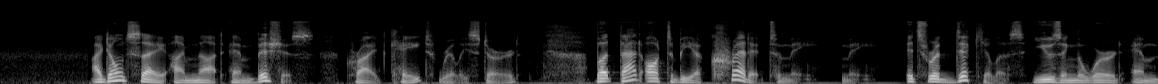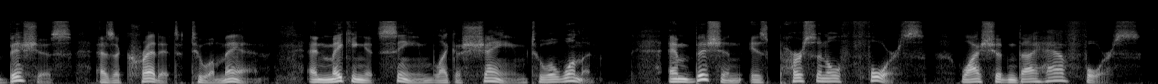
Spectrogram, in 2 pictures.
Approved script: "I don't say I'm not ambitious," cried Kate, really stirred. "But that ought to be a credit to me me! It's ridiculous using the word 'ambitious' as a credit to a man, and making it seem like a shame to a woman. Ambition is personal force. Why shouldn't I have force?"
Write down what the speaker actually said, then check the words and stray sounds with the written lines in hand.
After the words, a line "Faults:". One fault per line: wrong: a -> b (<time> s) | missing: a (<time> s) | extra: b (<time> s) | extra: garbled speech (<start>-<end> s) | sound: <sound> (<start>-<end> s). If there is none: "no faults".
"I don't say I'm not ambitious," cried Kate, really stirred. "But that ought to be a credit to me me! It's ridiculous using the word 'ambitious' as a credit to a man, and making it seem like a shame to a woman. Ambition is personal force. Why shouldn't I have force?"
Faults:
no faults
